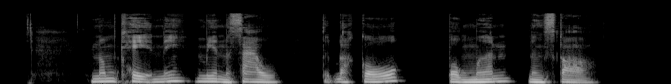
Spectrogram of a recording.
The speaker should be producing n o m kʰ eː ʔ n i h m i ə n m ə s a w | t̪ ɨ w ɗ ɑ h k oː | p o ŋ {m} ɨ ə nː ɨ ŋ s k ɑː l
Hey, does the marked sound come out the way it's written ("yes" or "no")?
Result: yes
